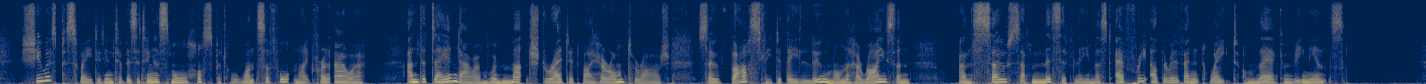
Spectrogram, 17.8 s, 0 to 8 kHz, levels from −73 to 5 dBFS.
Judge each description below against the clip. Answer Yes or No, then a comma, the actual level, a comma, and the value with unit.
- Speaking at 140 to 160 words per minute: Yes, average, 150 wpm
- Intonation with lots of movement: No, average, 4.6 semitones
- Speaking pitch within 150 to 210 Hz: Yes, medium, 185 Hz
